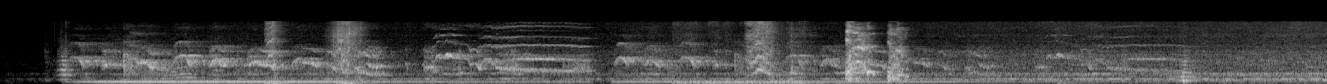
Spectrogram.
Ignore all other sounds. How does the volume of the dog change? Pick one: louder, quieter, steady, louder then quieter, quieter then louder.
quieter.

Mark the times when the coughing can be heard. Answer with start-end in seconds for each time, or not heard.
7.8-9.1.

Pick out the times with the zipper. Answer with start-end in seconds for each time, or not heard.
2.6-3.7, 6.7-8.1.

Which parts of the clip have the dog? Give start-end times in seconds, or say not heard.
0.7-12.1.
